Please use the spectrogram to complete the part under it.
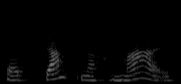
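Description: A woman's voice: medium pitch, lively intonation, takes it slowly, dark tone. A woman doing an old mountain hermit. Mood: furious. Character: old hermit man on a mountain, calm then furious.

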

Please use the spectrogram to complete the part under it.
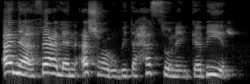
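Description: A woman voicing a kind, patient little male monster in a storybook reading, speaking gently. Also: on the high side, expressive, fairly quick, lightly acted. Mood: gentle.

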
